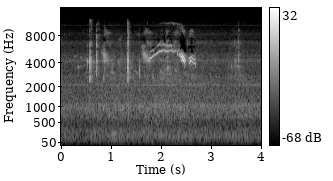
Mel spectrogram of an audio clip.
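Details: Bald eagles at the Decorah nest on 26 April 2012, 7:50 pm CDT, the mother feeding three eaglets; a few short high clicks, then one thin, arching whistled call climbing and falling, with a faint peep afterwards.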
